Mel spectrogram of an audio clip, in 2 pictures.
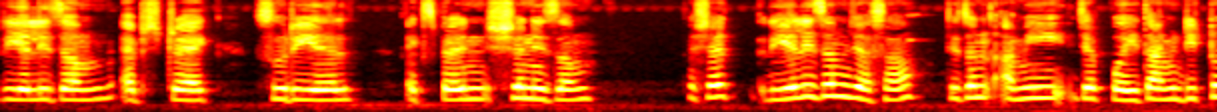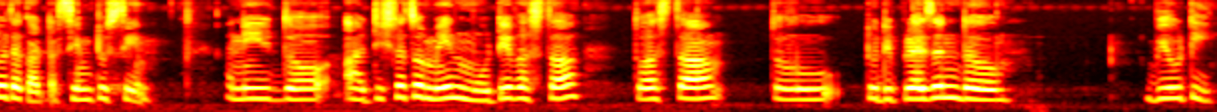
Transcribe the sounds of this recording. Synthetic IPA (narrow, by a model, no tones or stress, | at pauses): ɾijəlid͡zəmɛbsʈɾɛk̚ʈ | suɾiəl | ekspɾeɕənid͡zəm | t̪əɕa | ɾiəlid͡zəmd͡ʑɛasa | t̪et̪una̰mid͡ʑɛpəjt̪aːmiɖiʈːot̪jakaɾt̪asemʈusem | anid͡zɔaɾʈiʂʈat͡sɔmenmoʈiʋast̪a | t̪ɔast̪a | t̪ɔʈuɾipɾed͡zeɳʈ | bjuʈi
